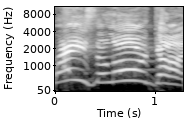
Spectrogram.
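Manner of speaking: play-acted loud ringing shout. Telling a story of an elderly lady calling out from her porch, retelling her shout. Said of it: "She stood on the porch and she shouted".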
